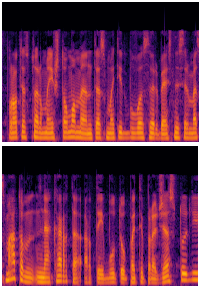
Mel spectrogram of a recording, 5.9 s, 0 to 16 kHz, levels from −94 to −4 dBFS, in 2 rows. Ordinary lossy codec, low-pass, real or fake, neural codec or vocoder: AAC, 48 kbps; 7.2 kHz; fake; codec, 16 kHz, 4 kbps, X-Codec, HuBERT features, trained on LibriSpeech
